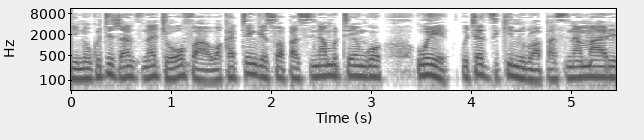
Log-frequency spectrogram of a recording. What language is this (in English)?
Shona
